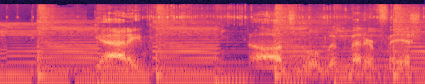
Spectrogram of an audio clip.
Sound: strained

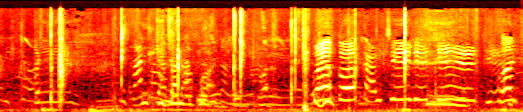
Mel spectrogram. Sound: kids clapping and talking

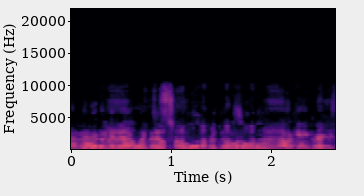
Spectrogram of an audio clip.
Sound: laughter

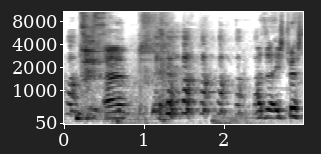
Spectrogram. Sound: laughs

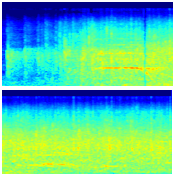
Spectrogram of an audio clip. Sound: audience applauding

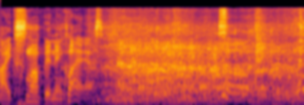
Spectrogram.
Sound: laughter

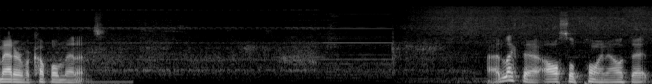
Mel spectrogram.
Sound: machine whirring

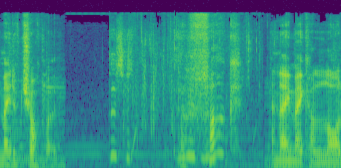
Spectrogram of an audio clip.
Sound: cries

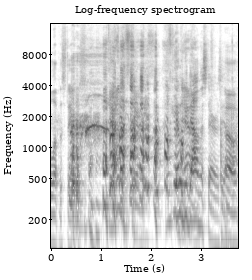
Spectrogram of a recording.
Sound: laughing

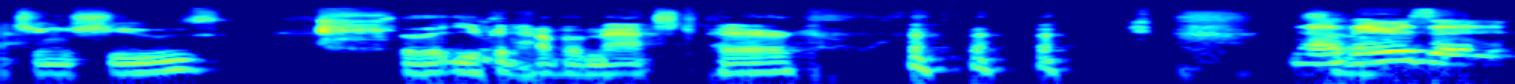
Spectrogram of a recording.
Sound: laughs

